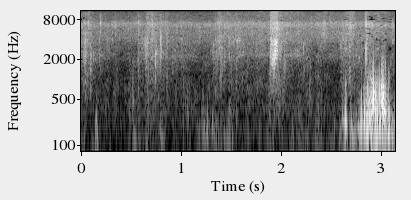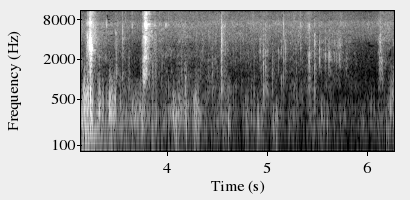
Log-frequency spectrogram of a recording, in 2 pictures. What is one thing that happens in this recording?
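Cloth flags flap and flutter in the wind.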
